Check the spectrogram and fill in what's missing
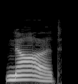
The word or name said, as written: gnawed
